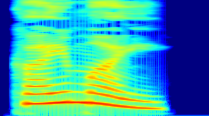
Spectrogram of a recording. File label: "ಕೈಮೈ", kannada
